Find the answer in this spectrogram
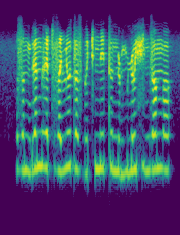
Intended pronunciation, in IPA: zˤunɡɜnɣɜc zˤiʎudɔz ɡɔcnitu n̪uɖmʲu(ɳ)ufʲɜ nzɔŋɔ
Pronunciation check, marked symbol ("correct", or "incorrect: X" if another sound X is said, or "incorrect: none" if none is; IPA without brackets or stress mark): correct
